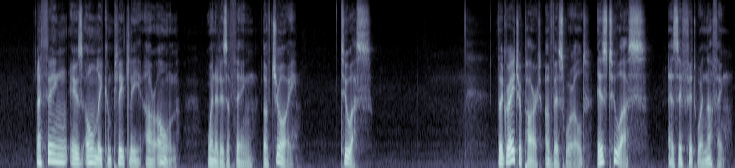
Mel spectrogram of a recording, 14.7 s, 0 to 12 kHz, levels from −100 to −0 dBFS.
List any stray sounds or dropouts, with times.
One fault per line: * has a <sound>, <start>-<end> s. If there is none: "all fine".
all fine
